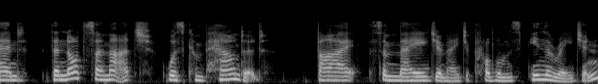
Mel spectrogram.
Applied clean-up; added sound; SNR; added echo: none; none; none; none.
